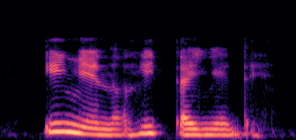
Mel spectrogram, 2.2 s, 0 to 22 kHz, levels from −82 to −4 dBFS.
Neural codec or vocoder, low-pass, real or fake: codec, 24 kHz, 3 kbps, HILCodec; 7.2 kHz; fake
